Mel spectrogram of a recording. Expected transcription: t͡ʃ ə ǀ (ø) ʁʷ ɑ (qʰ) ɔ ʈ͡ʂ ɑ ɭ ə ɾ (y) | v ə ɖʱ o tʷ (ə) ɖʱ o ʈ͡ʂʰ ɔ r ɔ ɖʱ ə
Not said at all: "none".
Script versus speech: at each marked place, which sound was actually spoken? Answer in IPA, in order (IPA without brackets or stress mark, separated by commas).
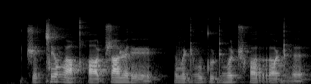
y, qʰ, ø, ə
